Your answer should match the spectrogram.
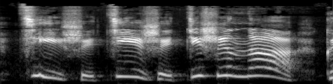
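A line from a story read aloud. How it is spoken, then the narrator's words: Shout. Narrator (Russian): крикнул Игорь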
